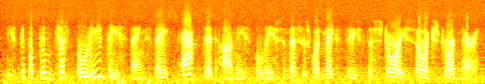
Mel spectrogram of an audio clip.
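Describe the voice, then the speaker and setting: Bright-voiced man on noisy shortwave radio. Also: mid-range voice, lively intonation, a little fast. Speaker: guest author on a radio talk show. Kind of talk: conversational radio interview, explanatory storytelling. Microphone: radio broadcast.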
